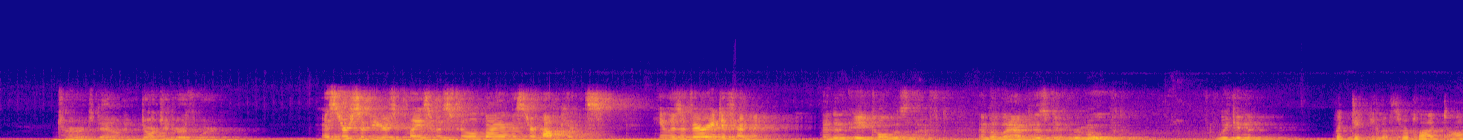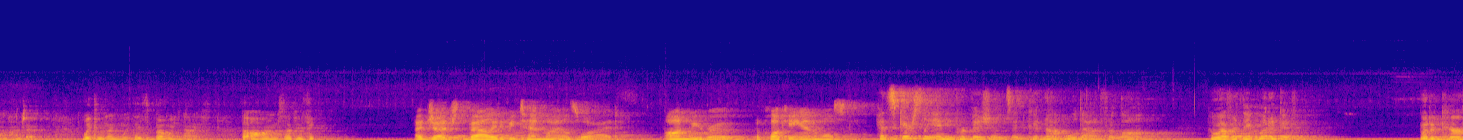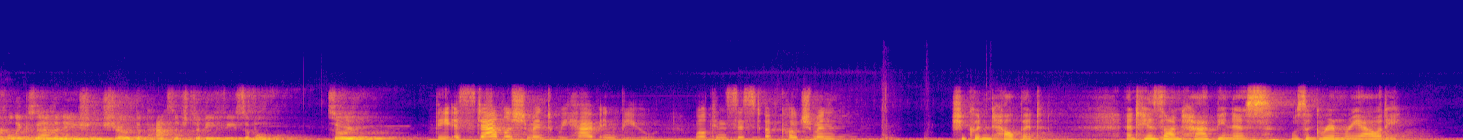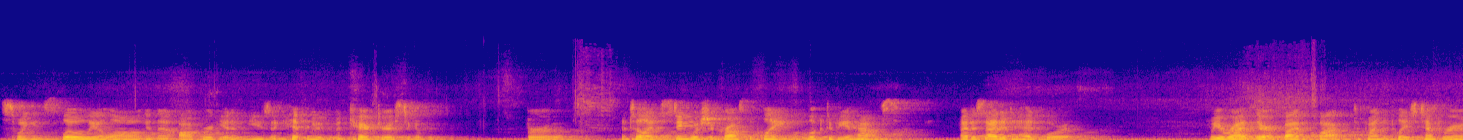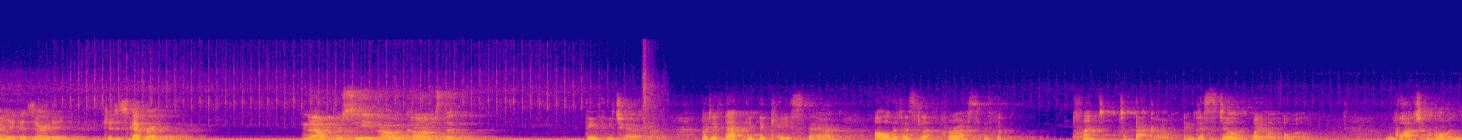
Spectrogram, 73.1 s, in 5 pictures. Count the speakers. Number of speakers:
nine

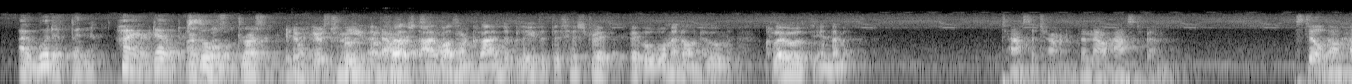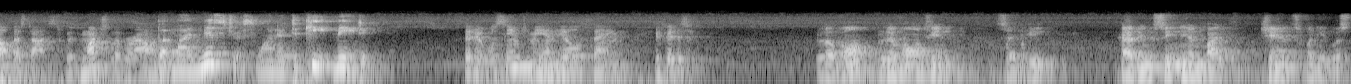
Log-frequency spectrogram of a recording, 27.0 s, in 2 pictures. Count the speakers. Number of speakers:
four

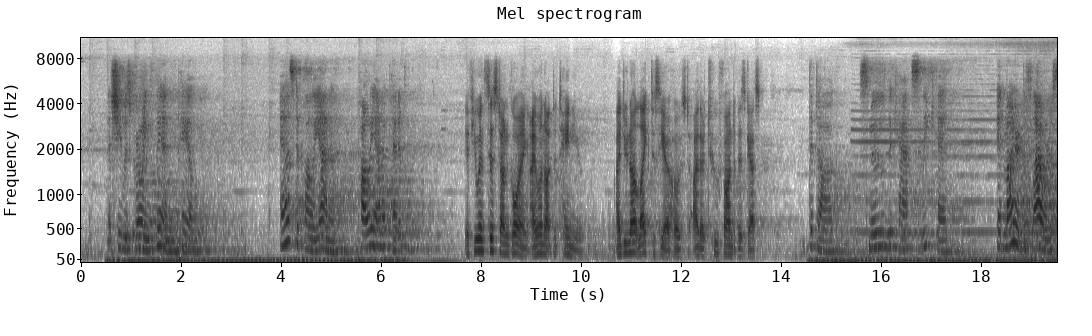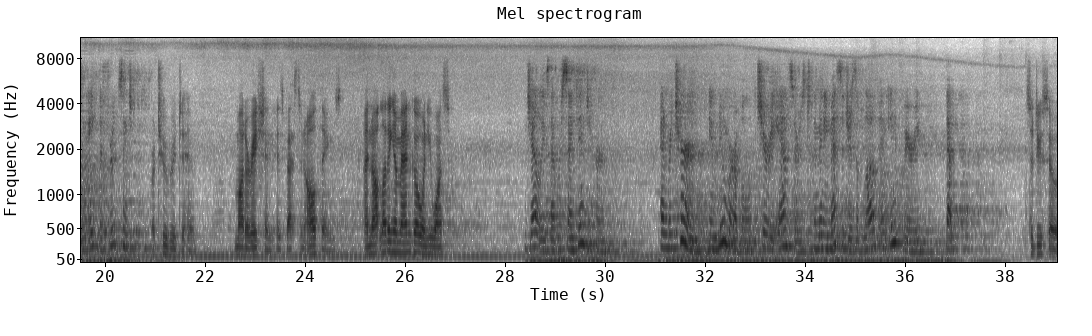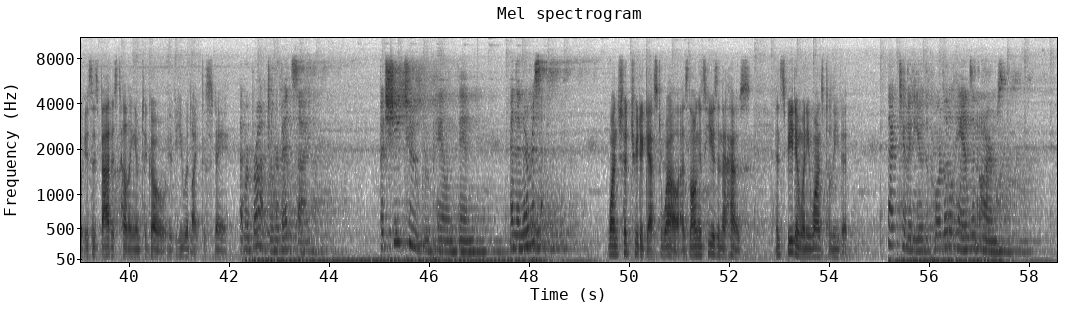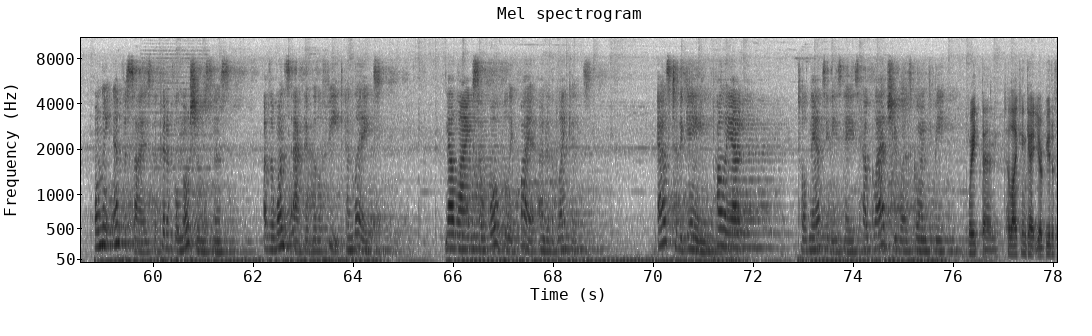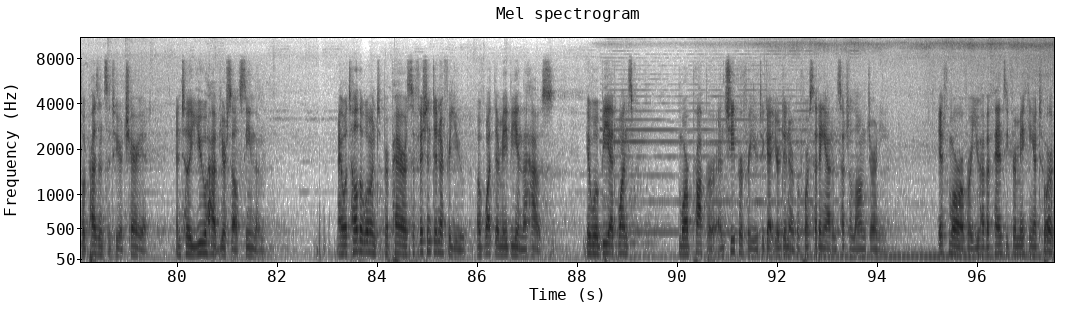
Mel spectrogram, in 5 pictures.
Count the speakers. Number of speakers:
two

